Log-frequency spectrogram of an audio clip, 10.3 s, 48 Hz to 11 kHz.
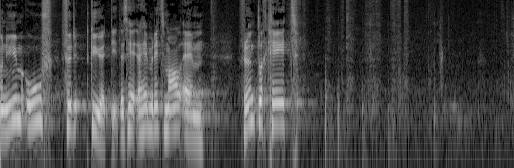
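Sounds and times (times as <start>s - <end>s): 
speech: 0.0s - 6.0s
pen tapping on paper: 6.5s - 8.0s
pen scratching on paper while writing by hand: 6.5s - 8.2s.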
